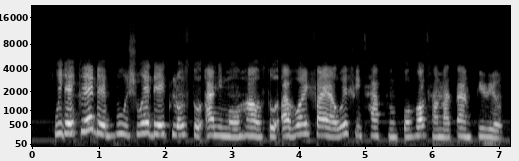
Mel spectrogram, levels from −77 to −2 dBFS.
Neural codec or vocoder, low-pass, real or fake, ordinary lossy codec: codec, 44.1 kHz, 2.6 kbps, SNAC; 14.4 kHz; fake; none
